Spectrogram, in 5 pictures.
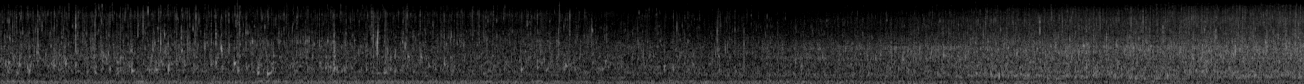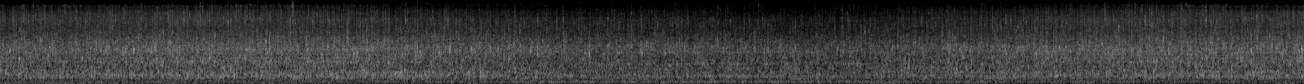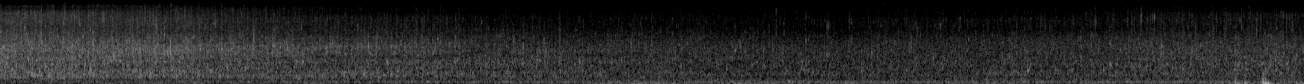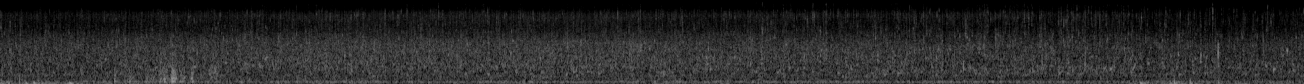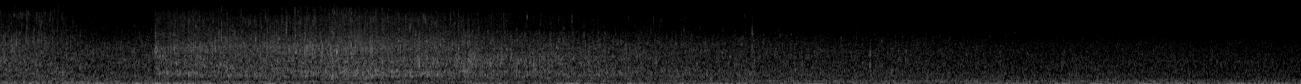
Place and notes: Helikoptertransport auf der Lauchneralp
Bach und vor allem Helikopter mit Baumaterial auf der Alp, Wetter durchzogen, nicht so heiss wird es heute, Gewitter sind möglich.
